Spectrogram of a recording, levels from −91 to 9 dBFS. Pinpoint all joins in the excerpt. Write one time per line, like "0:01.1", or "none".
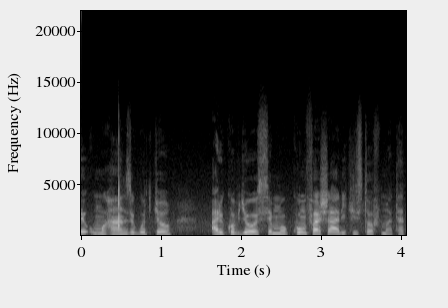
none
